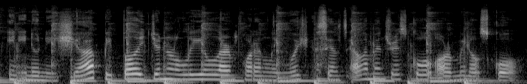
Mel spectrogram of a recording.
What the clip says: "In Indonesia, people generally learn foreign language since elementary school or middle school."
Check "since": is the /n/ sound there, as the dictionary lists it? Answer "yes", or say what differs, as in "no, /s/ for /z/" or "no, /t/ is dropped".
yes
